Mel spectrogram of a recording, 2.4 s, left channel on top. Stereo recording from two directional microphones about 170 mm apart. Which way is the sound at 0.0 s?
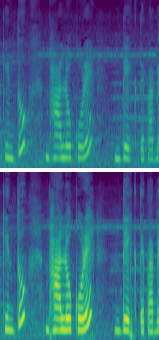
30° right (ahead or behind).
